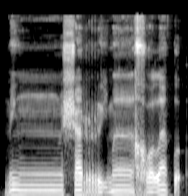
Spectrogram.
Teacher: Contoh, min syarri ma khalaq. Jadi nun matinya dibaca samar, seakan-akan ada suara eng. Seakan-akan loh ya, bukan nunnya bukan dibaca ming, bukan, tapi min syarri ma khalaq. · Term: ikhfa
